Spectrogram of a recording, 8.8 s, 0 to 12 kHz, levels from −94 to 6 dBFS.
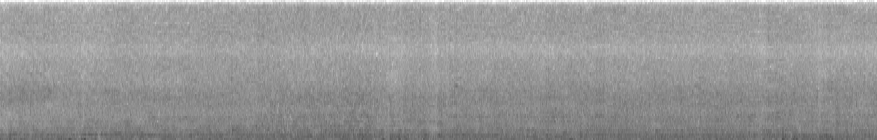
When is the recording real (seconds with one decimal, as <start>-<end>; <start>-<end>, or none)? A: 2.6-3.8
